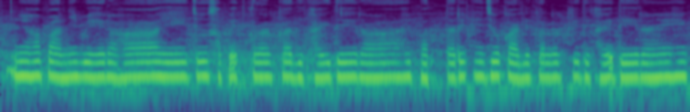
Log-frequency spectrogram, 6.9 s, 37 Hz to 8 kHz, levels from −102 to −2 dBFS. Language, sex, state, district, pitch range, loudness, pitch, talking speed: Hindi, female, Bihar, Bhagalpur, 195-205 Hz, -31 LUFS, 200 Hz, 200 wpm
